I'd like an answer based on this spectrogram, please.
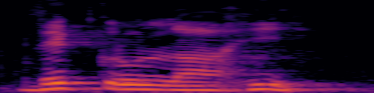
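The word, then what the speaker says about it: ذكر الله: Okay, so when you put an off, this will become one dhamma, and this will become kasra, and this will become hamzatul wasl, don't pronounce. Dhikrullahi, remembrance of Allah.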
